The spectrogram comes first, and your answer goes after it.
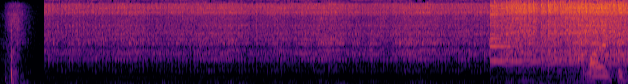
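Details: Coffing chain hoist after restoration, shop test lifting an old bell before a valuable job: steady mechanical clicking about three per second with light gear chatter under load; ratchet pawl working normally.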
